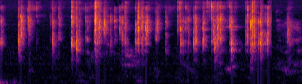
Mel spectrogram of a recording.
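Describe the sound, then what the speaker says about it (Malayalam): Dense, irregular crackling and popping of mustard seeds spitting in hot oil, close by and fairly loud, with no voices. "ഈ ചൂടായ എണ്ണയിലേക്ക് നമുക്ക് കുറച്ച് കടുക് ഇട്ട് കൊടുക്കാം കടുക് പൊട്ടി തുടങ്ങി"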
